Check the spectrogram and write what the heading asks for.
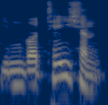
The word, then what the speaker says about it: invitation: A의 액센트 있는 거죠. 그래서 invitation 이렇게 발음하면 되겠습니다.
